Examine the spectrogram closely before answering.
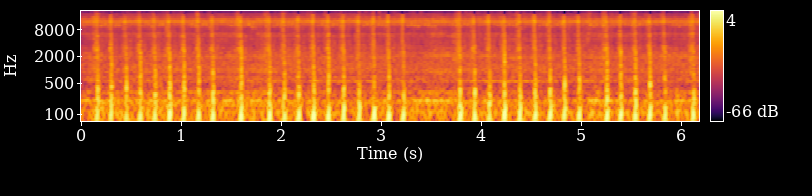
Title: Cómo se escucha un misfire en tu motor???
